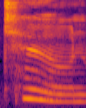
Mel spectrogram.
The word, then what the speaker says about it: tune: So U consonant magic E can make 2 sounds. It can say the U like mule, but it can also say ooh like tune, like if you think of Looney Tunes.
